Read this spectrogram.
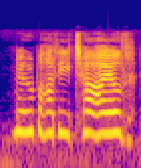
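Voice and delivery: high, sharp nurse's reply; almost angry. A narrator's reading. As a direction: answer the child with contained irritation. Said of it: "said the nurse almost angrily".

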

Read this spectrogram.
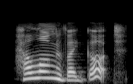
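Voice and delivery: high, anxious storybook question; crying out. A narrator's reading. Mrs Twit asking her husband how long, crying out. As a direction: ask it high, in dismay. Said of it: "cried Missus Twit".

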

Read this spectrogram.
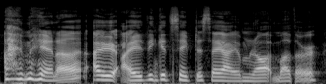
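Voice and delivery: normal talking voice

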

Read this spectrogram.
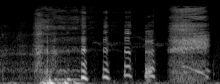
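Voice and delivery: high laugh while walking uphill; laughing between puffs; breathless laugh. Real, not acted. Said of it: "ich schnaufe nicht so laut".

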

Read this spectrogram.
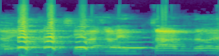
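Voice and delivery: high, loud laughing remark; laughing along at the rant. Real, not acted. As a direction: talk through a big laugh. Laughing comment.

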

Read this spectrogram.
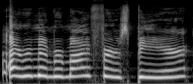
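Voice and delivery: high mock girly yell from a car; mocking girls yelling. Girls in a car teasing James, high squeal. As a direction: tease him in a high squealing voice. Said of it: "being like".

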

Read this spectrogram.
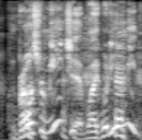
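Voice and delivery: high, loud disbelief; incredulous outburst. Real, not acted. Ranting to his co-host, high and incredulous. Outraged at Egypt skin color.

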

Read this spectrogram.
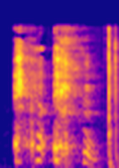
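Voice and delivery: sudden harsh cough; coughing fit. Real, not acted. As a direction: cough mid-sentence. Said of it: "Desculpa, gente".

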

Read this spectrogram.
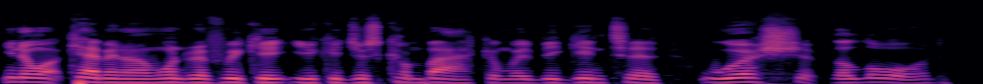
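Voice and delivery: ordinary talk, nothing marked

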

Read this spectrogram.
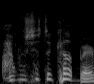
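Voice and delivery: soft, humble "just a cupbearer", voice dropped; quiet self-effacing take of the line. Shown as a demonstration. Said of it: "or if it was".

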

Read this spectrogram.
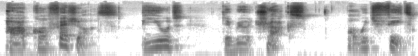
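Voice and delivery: hushed refrain. Real, not acted. Preacher closing on a repeated confession, hushed and fading. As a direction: let the refrain sink gradually towards a hush.

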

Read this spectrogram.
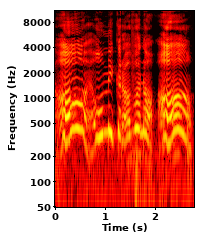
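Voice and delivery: very high excited cry; excited squeal. Acted. [name] spotting the microphone, squealing very high. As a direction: squeal like a fan seeing a treasure.

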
